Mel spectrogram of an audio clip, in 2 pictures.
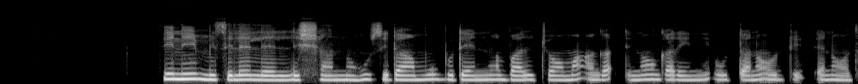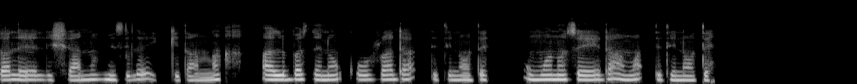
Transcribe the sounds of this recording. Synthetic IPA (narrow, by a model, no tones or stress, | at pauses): t̪ɪnimɪsɪlɛleːlːɪʃːɐnːɔɦʊsɪd̪aːmːʊbʊd̪ɛnːɐbɐlt͡ʃʼo̞ːmɐʔɐɡɐɗːɪnɔɡɐɾinːɪʊd̪̥ːɐnɔʊd̪ːɪɗɛnoːt̪ɐleːlːɪʃːɐnːɔmɪsɪlɛɪkːɪt̪ɐnːɐ | ʔɐlbɐsɛnɔkʼʊrːɐd̪aɗɪt̪ɪnɔt̪ɛ | ʊmɔnɔseːd̪ɐːmɐɗɪt̪ɪnɔt̪ɛ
